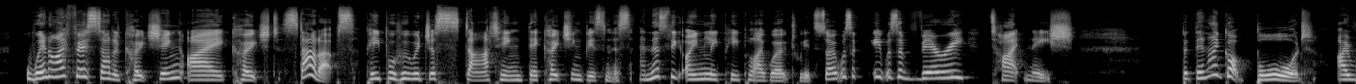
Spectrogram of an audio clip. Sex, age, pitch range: female, 30-49, 210-290 Hz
